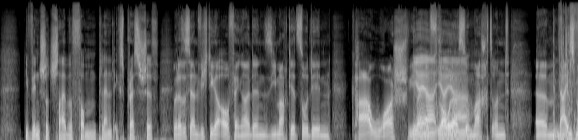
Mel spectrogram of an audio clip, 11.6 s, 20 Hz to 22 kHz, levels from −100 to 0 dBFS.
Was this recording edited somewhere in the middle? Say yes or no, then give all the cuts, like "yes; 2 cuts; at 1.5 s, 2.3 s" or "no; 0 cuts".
no; 0 cuts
